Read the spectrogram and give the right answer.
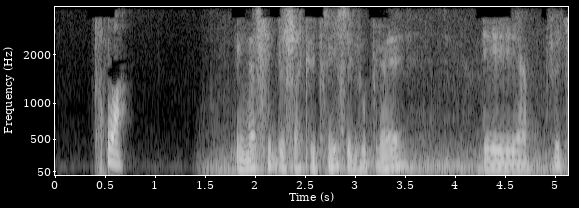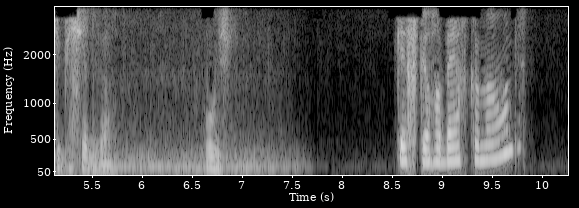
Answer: Une assiette de charcuterie et un petit pichet de vin rouge.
